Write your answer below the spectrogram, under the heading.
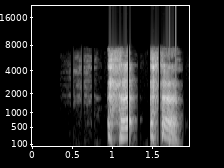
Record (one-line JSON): {"cough_length": "2.0 s", "cough_amplitude": 28098, "cough_signal_mean_std_ratio": 0.44, "survey_phase": "beta (2021-08-13 to 2022-03-07)", "age": "65+", "gender": "Female", "wearing_mask": "No", "symptom_none": true, "smoker_status": "Never smoked", "respiratory_condition_asthma": false, "respiratory_condition_other": false, "recruitment_source": "REACT", "submission_delay": "1 day", "covid_test_result": "Negative", "covid_test_method": "RT-qPCR", "influenza_a_test_result": "Unknown/Void", "influenza_b_test_result": "Unknown/Void"}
